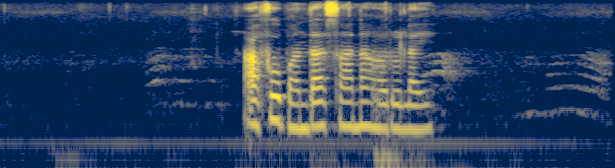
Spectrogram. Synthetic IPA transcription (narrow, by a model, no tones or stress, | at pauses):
a̰pʰubʱʌnd̪asanaɦʌɾulaj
